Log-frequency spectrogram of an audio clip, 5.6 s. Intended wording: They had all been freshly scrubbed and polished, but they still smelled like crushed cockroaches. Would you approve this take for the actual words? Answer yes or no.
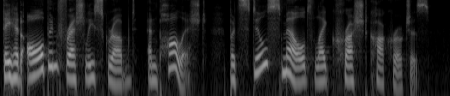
no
